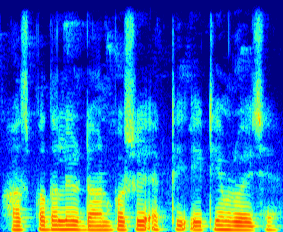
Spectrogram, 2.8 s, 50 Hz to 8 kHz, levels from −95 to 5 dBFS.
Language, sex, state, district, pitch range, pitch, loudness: Bengali, male, West Bengal, Alipurduar, 135-145 Hz, 140 Hz, -15 LUFS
